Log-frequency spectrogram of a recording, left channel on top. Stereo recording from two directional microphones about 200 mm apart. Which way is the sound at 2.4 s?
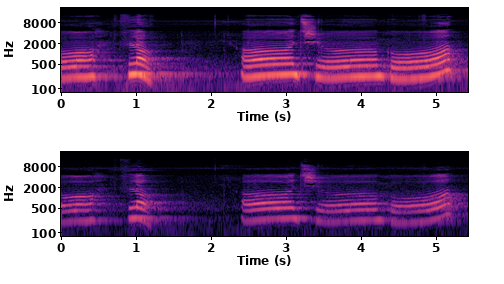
30° left (ahead or behind).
